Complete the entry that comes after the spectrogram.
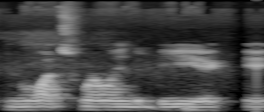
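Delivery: ordinary delivery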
